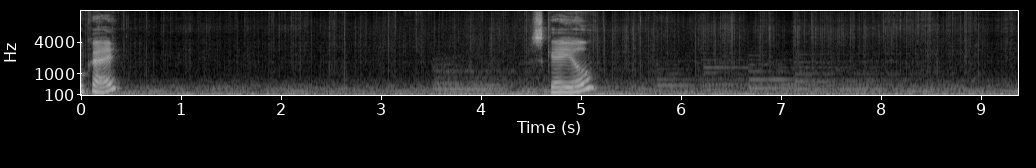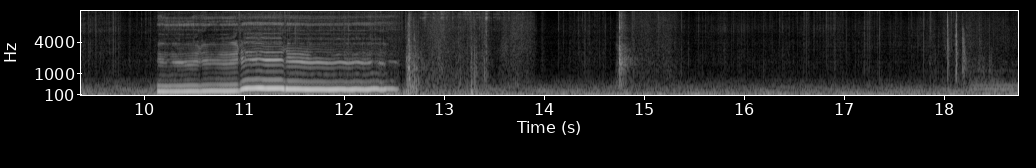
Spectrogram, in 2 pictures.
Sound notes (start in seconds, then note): 10.0 humming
